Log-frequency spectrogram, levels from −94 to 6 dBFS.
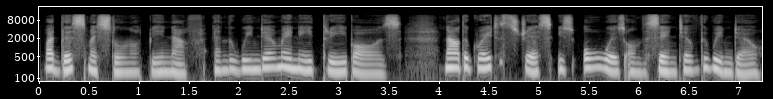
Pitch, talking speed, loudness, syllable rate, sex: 180 Hz, 215 wpm, -21 LUFS, 4.9 syllables/s, female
